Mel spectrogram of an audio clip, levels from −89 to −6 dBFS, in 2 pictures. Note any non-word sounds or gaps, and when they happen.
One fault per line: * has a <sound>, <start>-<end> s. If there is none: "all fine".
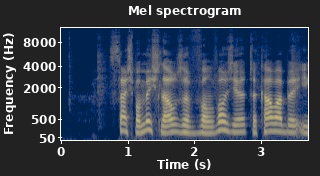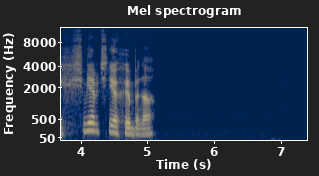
all fine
